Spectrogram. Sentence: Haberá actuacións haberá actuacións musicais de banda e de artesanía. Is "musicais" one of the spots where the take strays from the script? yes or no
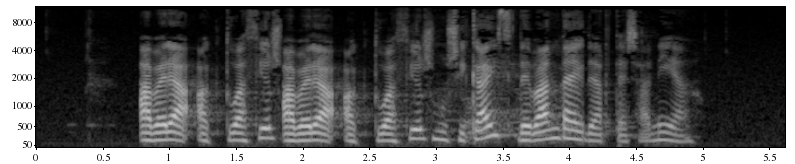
no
